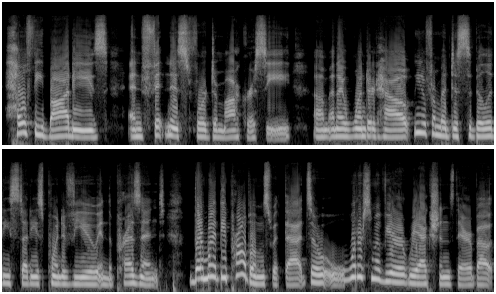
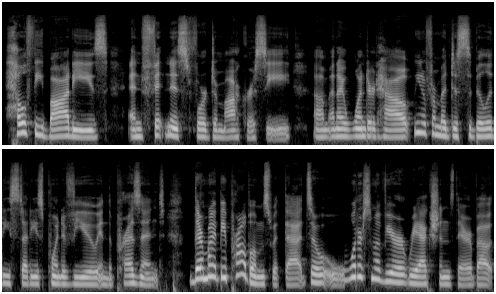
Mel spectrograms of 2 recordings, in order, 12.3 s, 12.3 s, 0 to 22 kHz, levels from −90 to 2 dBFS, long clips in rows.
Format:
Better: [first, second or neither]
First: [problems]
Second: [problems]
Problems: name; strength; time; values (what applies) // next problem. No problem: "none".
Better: second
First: distortion; slight; 10 dB below the speech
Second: none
